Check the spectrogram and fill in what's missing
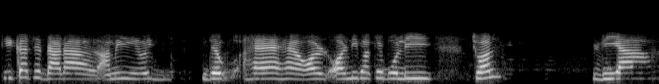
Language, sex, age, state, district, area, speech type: Bengali, female, 30-45, West Bengal, Kolkata, urban, conversation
